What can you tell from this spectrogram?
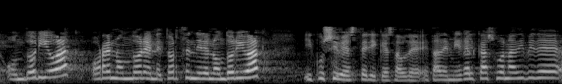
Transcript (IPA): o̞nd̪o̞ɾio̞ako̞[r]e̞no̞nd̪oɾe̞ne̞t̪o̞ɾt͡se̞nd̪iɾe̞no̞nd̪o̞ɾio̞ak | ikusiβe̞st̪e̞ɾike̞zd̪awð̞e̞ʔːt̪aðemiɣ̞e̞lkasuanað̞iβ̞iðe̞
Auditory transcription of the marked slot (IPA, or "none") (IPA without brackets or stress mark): r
